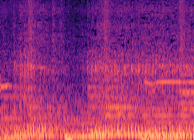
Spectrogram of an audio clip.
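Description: Background music: a melody over bass notes, with a steady beat of about one stroke a second.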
